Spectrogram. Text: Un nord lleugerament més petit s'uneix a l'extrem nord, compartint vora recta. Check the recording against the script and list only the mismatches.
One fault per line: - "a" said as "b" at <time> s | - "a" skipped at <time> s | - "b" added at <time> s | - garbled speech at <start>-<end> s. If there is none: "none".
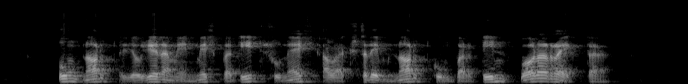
none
